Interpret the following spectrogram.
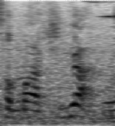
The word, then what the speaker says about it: Hamashiach: And it says Christ there, but we know it's Hamashiach, man, all right? That's the correct way to say it, the anointed king, okay?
